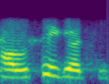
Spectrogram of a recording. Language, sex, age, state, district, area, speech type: Odia, female, 18-30, Odisha, Nayagarh, rural, conversation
